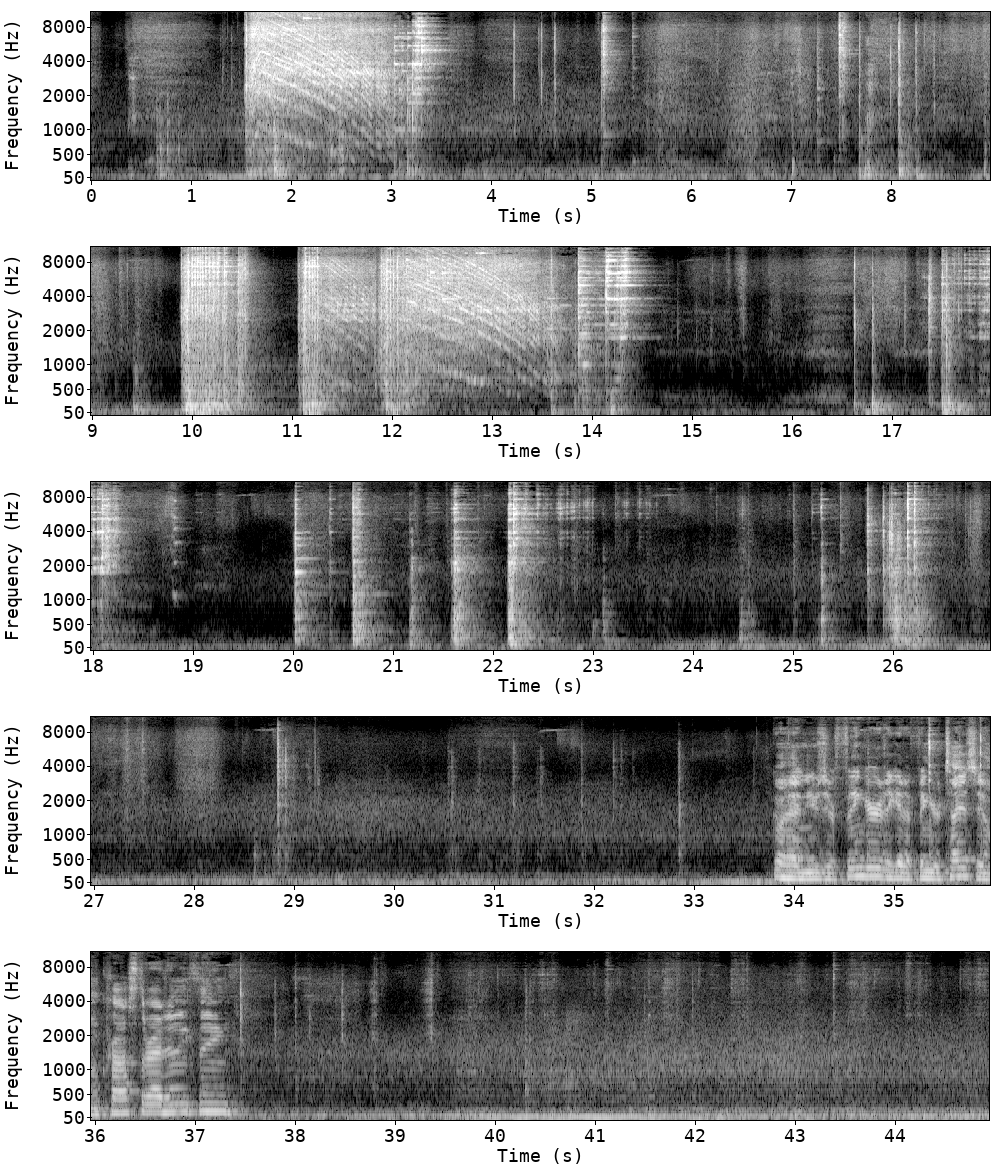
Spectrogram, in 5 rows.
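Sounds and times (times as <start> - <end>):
impact wrench running: 1.5 - 3.6, 9.9 - 14.2.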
